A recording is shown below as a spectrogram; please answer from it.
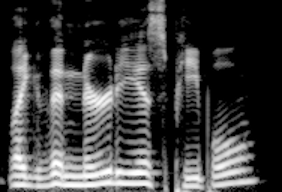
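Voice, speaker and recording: A man's voice: on the high side, measured pace, a bit bright. A middle-aged man from New Mexico, a podcast guest telling rambling, laughing stories and swearing freely. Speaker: podcast guest, pizza consultant. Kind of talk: casual chat, storytelling.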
